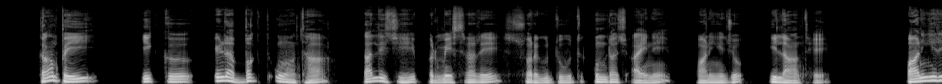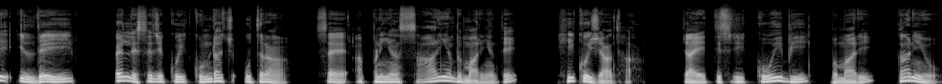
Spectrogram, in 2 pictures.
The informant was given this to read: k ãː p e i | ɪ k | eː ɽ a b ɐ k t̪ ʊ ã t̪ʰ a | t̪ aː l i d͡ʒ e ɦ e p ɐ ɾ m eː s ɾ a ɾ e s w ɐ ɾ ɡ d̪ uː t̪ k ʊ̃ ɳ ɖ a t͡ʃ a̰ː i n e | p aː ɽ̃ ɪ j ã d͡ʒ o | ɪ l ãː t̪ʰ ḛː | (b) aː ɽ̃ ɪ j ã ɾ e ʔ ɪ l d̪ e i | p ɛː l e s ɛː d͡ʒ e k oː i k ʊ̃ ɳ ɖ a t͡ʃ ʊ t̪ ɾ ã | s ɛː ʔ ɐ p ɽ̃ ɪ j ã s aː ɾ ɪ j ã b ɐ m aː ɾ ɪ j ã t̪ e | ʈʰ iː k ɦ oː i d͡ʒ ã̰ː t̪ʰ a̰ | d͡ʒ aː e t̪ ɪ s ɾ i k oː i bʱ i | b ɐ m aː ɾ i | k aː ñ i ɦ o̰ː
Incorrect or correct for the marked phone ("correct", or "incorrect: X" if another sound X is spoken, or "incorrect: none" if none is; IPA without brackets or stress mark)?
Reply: incorrect: p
